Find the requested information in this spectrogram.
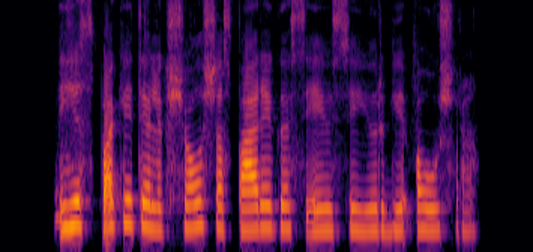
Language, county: Lithuanian, Kaunas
